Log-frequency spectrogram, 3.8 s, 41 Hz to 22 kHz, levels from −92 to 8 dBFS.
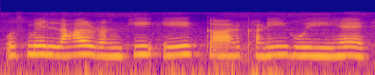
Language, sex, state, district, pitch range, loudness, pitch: Hindi, female, Uttar Pradesh, Lalitpur, 210-235 Hz, -16 LUFS, 220 Hz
